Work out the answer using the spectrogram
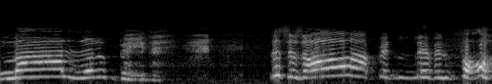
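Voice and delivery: tearful, weeping speech. A mother speaks to her child as the family gets ready to go, crying. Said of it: "Don't cry, Ma".

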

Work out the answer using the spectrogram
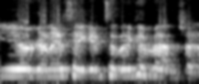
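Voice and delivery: put-on phoney, obnoxious voice. Retelling how an interviewer repeated a candidate's words: imitating a fake, obnoxious tone. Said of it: "so fake and obnoxious".

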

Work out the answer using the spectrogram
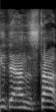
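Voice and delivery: screaming. A youth leader retells people on the slopes screaming, retelling people screaming. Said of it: "people start screaming, like".

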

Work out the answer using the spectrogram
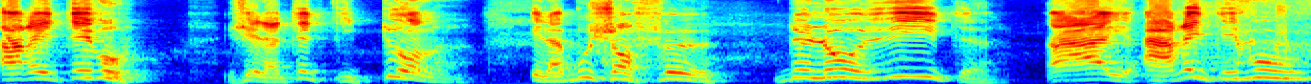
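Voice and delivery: put-on totally drunk, high witch voice wailing in pain. Reading a story aloud: the drunk witch crashes into the tower walls, crying out. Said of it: "[name] la sorcière".

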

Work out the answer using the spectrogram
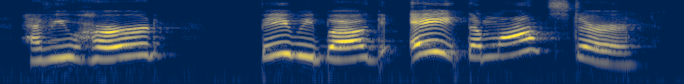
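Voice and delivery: loud, high-pitched yelling. Narrator reads an inchworm spreading news to everyone: shouted. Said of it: "He shouted".

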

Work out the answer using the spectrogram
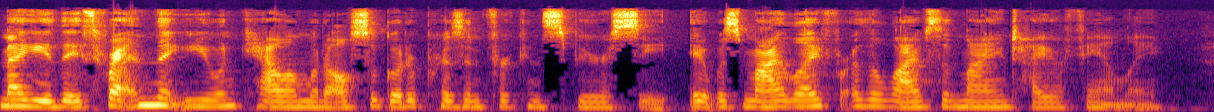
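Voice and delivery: ordinary delivery

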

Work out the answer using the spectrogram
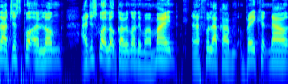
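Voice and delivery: usual speaking voice

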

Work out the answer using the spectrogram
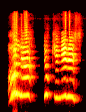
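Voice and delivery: high, loud puppet voice.

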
